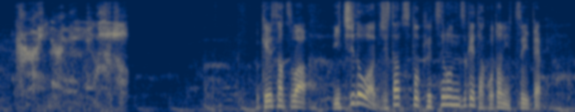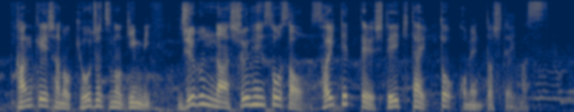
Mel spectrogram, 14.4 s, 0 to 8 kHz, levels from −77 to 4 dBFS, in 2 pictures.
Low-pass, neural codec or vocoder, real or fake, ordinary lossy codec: none; codec, 16 kHz, 2 kbps, FreqCodec, larger model; fake; none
